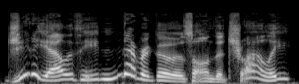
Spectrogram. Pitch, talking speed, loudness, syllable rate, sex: 220 Hz, 120 wpm, -15 LUFS, 3.9 syllables/s, male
